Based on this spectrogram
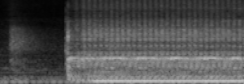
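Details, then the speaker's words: Aqua washing machine spin-dryer motor that is weak, shakes and hums: it starts with a loud low hum and a gritty, uneven whir turning left. Not smooth, with a rubbing sound, because the shaft is worn. "ini berputar ya ini putaran ke kiri J suaranya kurang halus ya karena asnya dia udah tergerus ya"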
